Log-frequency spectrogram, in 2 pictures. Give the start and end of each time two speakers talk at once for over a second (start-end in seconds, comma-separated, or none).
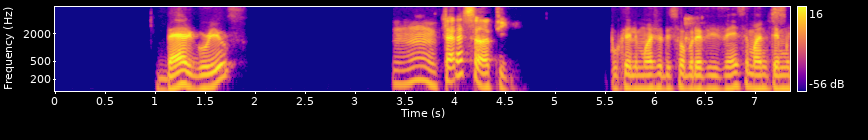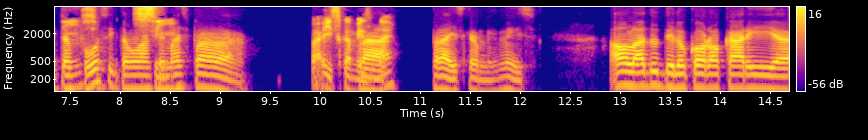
7.1-8.6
